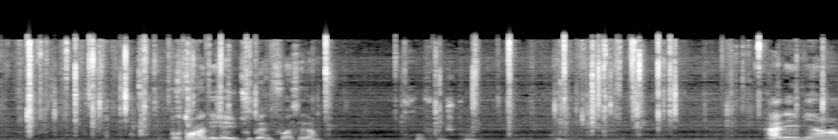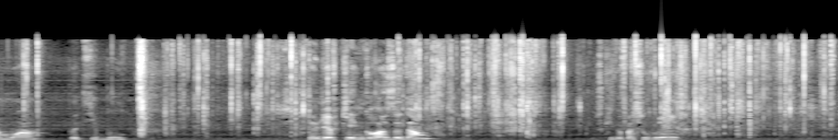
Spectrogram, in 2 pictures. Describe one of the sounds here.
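A foil wrapper crinkles and rustles between fingers.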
